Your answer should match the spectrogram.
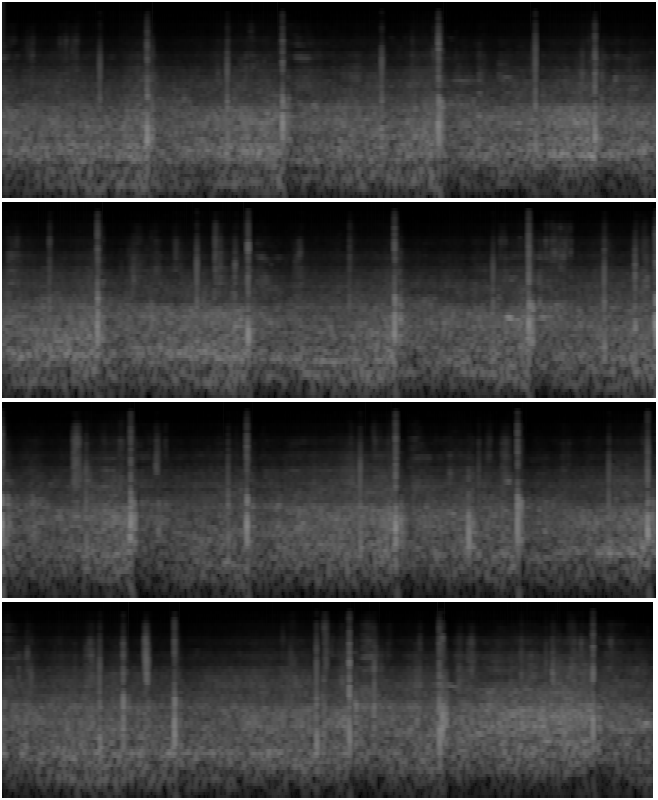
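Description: A tennis ball struck back and forth by racquets in a long baseline rally, a sharp pock about every second and a half, with fainter bounces between, over a steady murmur from the stadium crowd.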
